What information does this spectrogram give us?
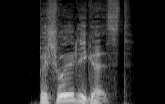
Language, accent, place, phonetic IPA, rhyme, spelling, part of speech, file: German, Germany, Berlin, [bəˈʃʊldɪɡəst], -ʊldɪɡəst, beschuldigest, verb, De-beschuldigest.ogg
- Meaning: second-person singular subjunctive I of beschuldigen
